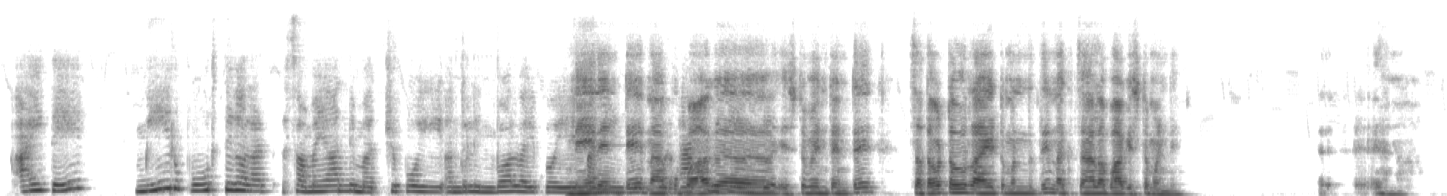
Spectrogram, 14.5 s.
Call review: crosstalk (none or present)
present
